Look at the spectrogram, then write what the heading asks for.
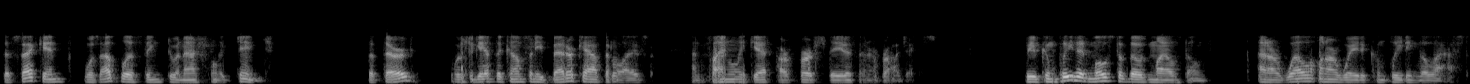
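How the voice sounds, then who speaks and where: A man's voice: fairly low pitch, moderate pace. A man giving prepared remarks on an earnings call as a company's chief executive. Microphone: phone or conference line. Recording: thin phone-line conference call.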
